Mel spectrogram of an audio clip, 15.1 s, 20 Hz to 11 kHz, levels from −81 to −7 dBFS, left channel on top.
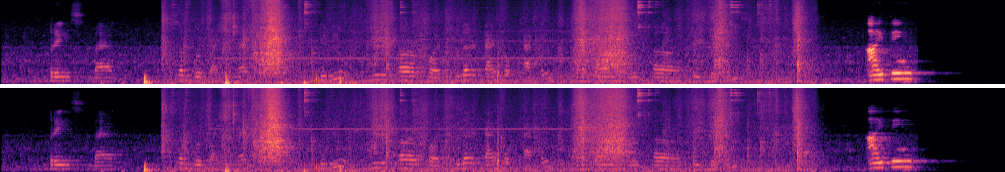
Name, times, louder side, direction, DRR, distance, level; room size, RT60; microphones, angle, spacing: voice 1, 0.6-1.7 2.5-3.9 4.7-5.2 5.5-11.3, left 2 dB, 20° left, 7 dB, 1.1 m, -39 dB
sound 1, 2.4-12.3, right 1 dB, 10° right, 1.4 m, -31 dB
Drill, 3.1-9.1, equal, 50° right, 4.6 m, -51 dB
sound 2, 5.2-11.2, right 2 dB, 70° right, 1.0 m, -47 dB
voice 2, 13.0-13.8, left 6 dB, 80° left, 15 dB, 0.4 m, -23 dB
20.5 x 9.2 x 6.0 m, 1.1 s
head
